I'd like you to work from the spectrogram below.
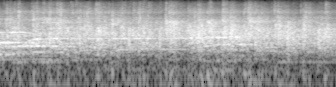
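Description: Steady applause from an audience during a church sermon praising God, a dense continuous patter of clapping that holds at an even level for the whole stretch with no break.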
